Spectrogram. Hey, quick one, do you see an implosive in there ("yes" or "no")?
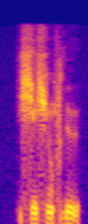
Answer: yes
